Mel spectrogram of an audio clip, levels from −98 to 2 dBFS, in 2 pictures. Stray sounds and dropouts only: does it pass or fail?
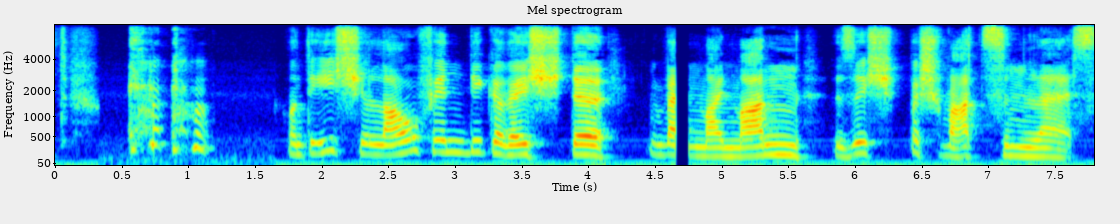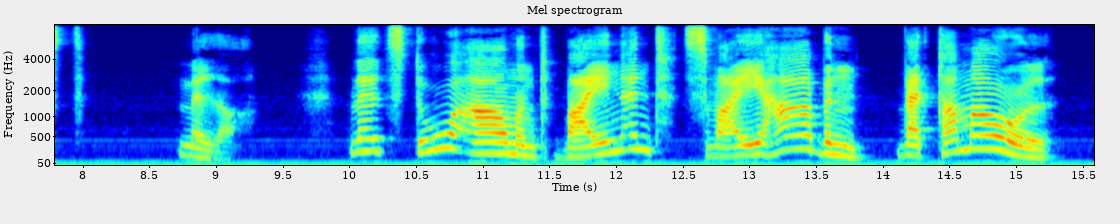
fail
